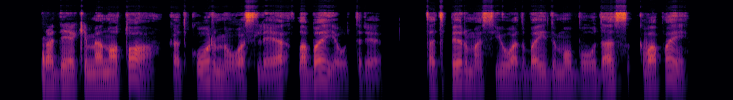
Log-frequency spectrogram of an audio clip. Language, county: Lithuanian, Kaunas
